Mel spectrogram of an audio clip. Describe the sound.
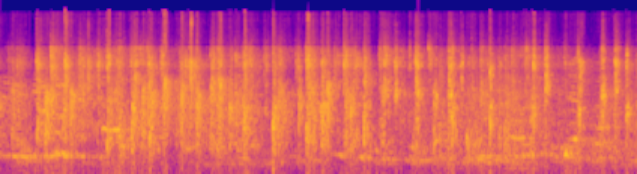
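An audience applauds steadily for several seconds, many hands clapping in a dense, even patter at a fairly loud level, with a few voices faintly mixed in.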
